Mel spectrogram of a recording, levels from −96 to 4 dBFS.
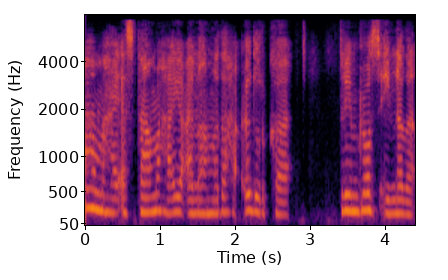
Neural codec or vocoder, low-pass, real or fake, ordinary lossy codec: codec, 16 kHz, 1.1 kbps, Voila-Tokenizer; none; fake; none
